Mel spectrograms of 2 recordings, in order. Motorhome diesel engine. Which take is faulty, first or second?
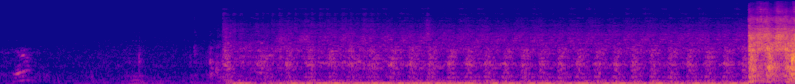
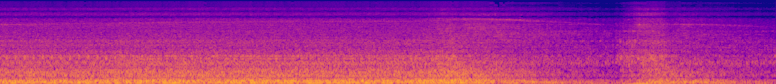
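first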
